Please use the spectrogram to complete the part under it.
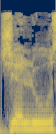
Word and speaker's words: Jel2o: Le duo, c'est Jello. Ça s'écrit J-E-L-2-O.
